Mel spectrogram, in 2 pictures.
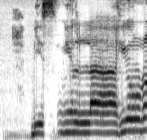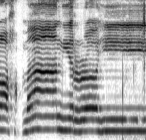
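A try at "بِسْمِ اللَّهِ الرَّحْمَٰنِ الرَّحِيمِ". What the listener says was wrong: Sekali lagi Bunda, hak kecilnya disempurnakan. Diulang, jadi hak kecil nafasnya berbisik dari tengah tenggorokan Bunda. Nah, bisikan dulu Bunda dari tengah tenggorokan.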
